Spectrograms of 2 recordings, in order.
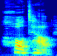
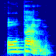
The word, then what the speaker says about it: hotel: we do not say hotel because the h is silent in italian we say hotel like there's no age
